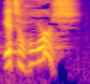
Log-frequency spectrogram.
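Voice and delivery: high, loud heckler's shout; a woman's sudden yell from the crowd. Retold or imitated. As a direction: blurt it out from the audience. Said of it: "a woman yelled out".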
